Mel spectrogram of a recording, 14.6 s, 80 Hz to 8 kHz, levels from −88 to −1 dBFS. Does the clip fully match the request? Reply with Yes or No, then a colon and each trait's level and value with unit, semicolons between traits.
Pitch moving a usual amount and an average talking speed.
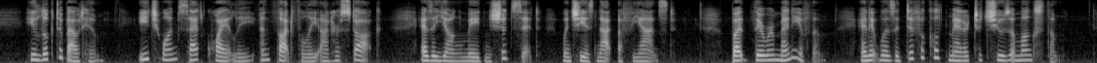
Yes: average, 4.5 semitones; average, 165 wpm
